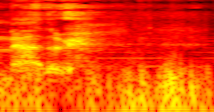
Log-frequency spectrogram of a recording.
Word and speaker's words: Mather: Depends on probably what part of the United States you're from, how you pronounce it. I'll call it Mather.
